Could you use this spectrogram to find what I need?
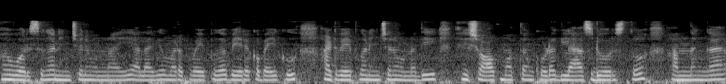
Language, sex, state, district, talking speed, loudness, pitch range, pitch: Telugu, female, Andhra Pradesh, Srikakulam, 180 wpm, -18 LUFS, 205-220 Hz, 210 Hz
